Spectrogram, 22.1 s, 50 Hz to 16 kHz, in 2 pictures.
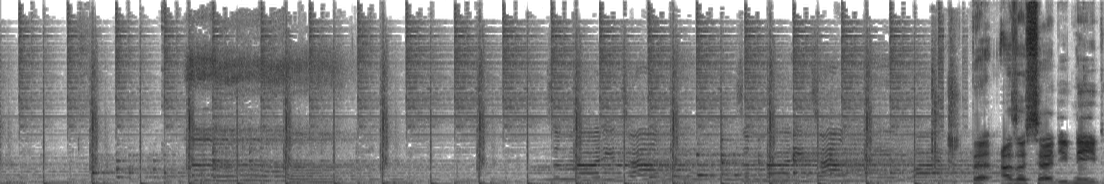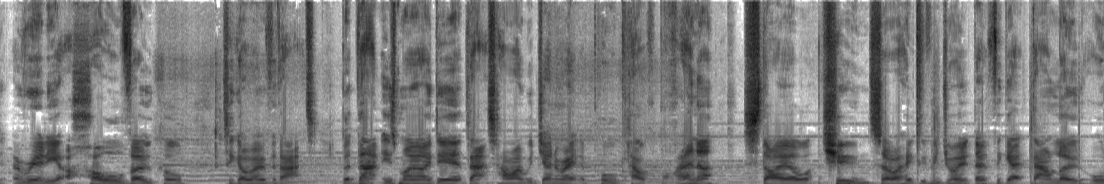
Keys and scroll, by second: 9.3 space, 14.3 super+s.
